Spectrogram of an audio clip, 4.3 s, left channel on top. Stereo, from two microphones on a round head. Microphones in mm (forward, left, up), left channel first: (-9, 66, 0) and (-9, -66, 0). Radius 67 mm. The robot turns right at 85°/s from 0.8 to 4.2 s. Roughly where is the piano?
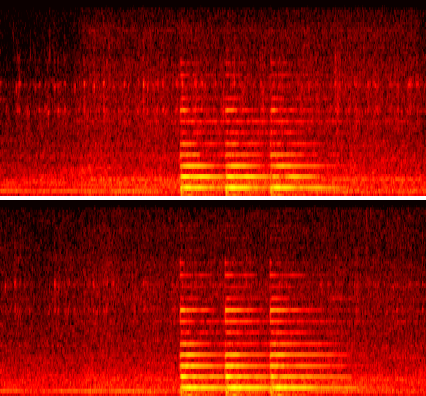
Behind.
